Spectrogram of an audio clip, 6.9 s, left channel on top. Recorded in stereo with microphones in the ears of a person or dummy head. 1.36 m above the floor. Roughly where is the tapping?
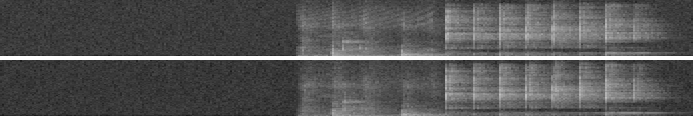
Centre.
